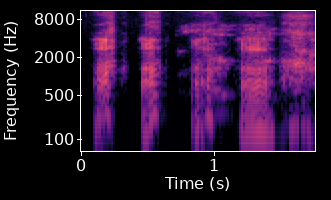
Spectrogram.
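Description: A dog gives a quick run of five gruff, grunting barks, fairly loud, each burst short with brief pauses between and no talking over it.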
